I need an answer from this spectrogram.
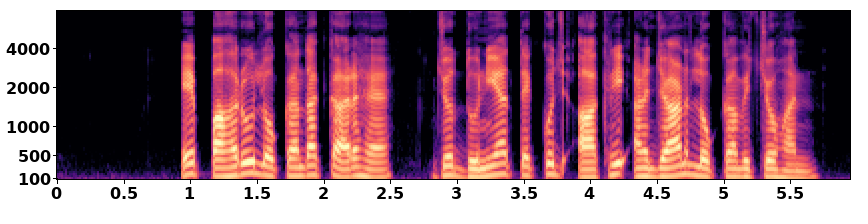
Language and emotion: Punjabi, neutral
